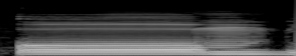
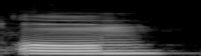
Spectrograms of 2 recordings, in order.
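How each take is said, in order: First: ओम with the ओ held three times long; prolonged Om. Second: Said in the usual way. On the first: Shown as a demonstration. Teacher demonstrating pluta: ओम with a long held ओ. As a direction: stretch the ओ of ओम slowly, chant-like. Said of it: "वो तीन गुने खिंचनी चाहिए". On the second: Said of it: "हम normal से बोल देते हैं".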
